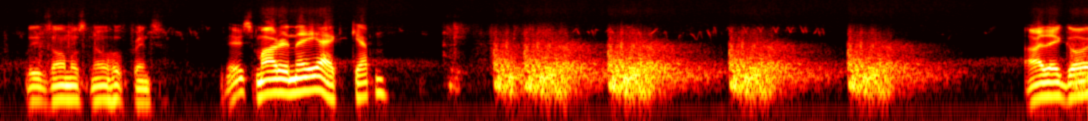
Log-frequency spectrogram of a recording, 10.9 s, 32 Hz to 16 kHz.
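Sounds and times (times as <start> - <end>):
speech: 0.2 - 4.7, 10.3 - 10.8
buffalo guns firing: 4.5 - 9.8.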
